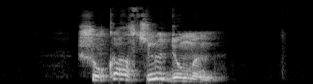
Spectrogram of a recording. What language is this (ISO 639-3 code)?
kab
